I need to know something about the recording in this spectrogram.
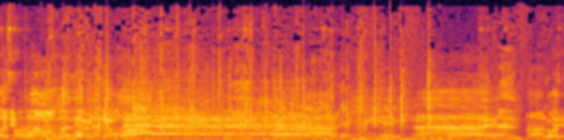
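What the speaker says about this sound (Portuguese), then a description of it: "Salva de palmas, muito bem!" A studio crowd on a live football radio show claps and cheers in a lively burst, dense and continuous, with loud overlapping voices talking and shouting over the top throughout.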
